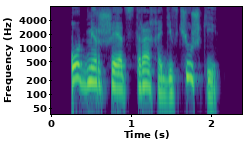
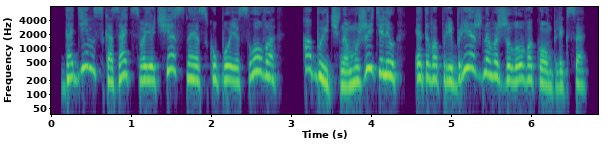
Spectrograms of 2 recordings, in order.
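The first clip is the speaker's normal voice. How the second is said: high, upbeat broadcast read; inspiring newsreel announcer; TV presenter voice; 7 semitones higher than usual. Acted. Host narrating the report.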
